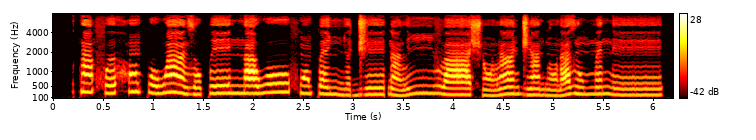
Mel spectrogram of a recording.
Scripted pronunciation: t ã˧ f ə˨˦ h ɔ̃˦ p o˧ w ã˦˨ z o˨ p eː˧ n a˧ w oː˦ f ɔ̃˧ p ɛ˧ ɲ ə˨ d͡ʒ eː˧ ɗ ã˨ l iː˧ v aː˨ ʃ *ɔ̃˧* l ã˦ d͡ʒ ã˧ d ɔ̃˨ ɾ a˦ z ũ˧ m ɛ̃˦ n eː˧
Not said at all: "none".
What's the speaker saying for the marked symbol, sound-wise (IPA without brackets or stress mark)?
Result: ɔ̃˨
